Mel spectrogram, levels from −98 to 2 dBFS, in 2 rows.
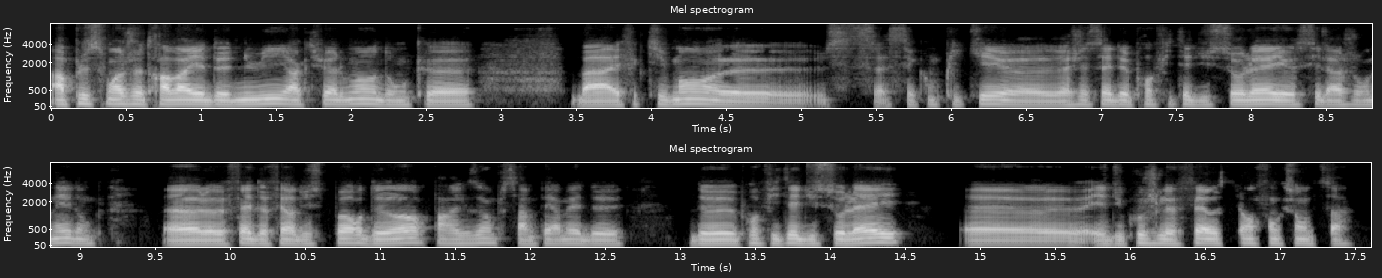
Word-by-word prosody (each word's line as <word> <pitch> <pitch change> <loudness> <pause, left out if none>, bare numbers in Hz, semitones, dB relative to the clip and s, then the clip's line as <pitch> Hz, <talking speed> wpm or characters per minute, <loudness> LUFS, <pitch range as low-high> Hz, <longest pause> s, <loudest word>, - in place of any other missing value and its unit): en 100 - +7
plus 110 +2 -3
moi 110 -1 +6
je 110 - 0
travaille 100 0 +6
de 95 -1 +2
nuit 105 +4 +1
actuellement, 105 +2 0
donc 90 -2 -6
heu, 90 0 +1 0.7
bah, 85 0 +5
effectivement, 105 +3 -1
heu, 80 -6 -1
c'est - - -13
assez - - -12
compliqué, 105 +4 -4
heu, 85 -3 0
j'essaye 95 +1 -3
de 100 - +1
profiter 100 0 -7
du 90 -1 -9
soleil 100 +1 +3
aussi 95 +2 -3
la 90 -2 0
journée, 95 +5 -4
donc 95 -3 -7 0.5
heu, 85 +1 +5
le 85 0 +2
fait 105 - 0
de 95 - -1
faire 90 +1 0
du 90 - -6
sport 105 +4 0
dehors 105 +4 +2
par 100 -3 -4
exemple, 105 +3 -6
ça 90 - -4
me 85 - -9
permet 95 0 -3
de 85 -1 -3 0.4
de 90 0 +2
profiter 105 +1 -3
du 95 -1 -4
soleil, 110 +6 +3 0.4
heu, 80 -1 -1
et - - -2
du 85 0 -7
coup 110 - -2
je 100 0 -6
le 95 - +2
fais 90 - +1
aussi 95 -1 +2
en 100 -1 0
fonction 100 -1 -5
de 90 - -9
ça. 90 -1 -6
95 Hz, 190 wpm, -24 LUFS, 90-105 Hz, 0.7 s, en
